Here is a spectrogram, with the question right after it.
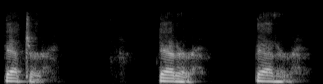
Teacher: often that erer sound is not so strongly sounded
